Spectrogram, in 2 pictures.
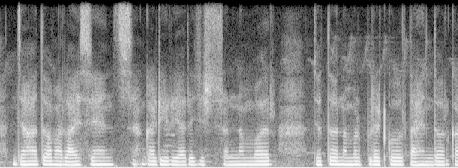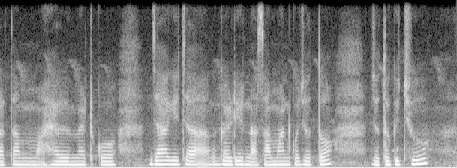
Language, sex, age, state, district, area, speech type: Santali, female, 18-30, Jharkhand, East Singhbhum, rural, spontaneous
